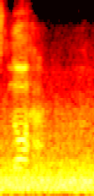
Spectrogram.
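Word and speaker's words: Lohja: But in Finnish here, J sounds like Y, so it's Loha.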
